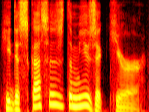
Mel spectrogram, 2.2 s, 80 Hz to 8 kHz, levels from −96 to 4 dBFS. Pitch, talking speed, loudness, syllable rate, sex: 145 Hz, 135 wpm, -17 LUFS, 3.8 syllables/s, male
